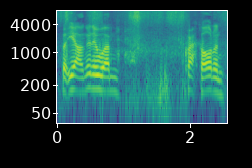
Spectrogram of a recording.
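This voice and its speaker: A man's voice: on the high side, level tone, normal speed. Man vlogging outdoors, noisy audio. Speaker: vlogger, CB radio hobbyist. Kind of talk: casual outdoor vlog narration. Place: open hillside under trees, outdoors. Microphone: handheld camera microphone.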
